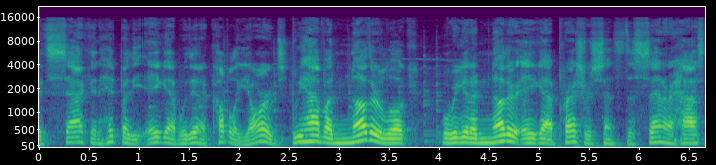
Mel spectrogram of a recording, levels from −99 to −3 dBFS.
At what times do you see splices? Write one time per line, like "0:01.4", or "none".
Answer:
0:02.5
